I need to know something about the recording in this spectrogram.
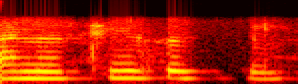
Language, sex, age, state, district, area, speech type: Kashmiri, female, 18-30, Jammu and Kashmir, Bandipora, rural, conversation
